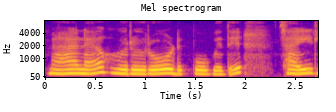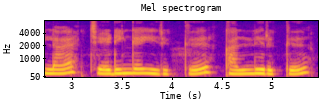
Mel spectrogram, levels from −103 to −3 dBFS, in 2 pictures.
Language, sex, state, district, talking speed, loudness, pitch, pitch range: Tamil, female, Tamil Nadu, Nilgiris, 90 wpm, -13 LUFS, 210 Hz, 200-225 Hz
